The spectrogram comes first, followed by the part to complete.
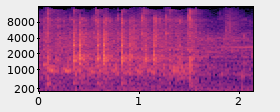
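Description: A run of light, irregular clicks and rattles from the governor linkage of a Briggs & Stratton Industrial Plus engine, flicked back and forth by hand while the engine is not running, over background music.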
